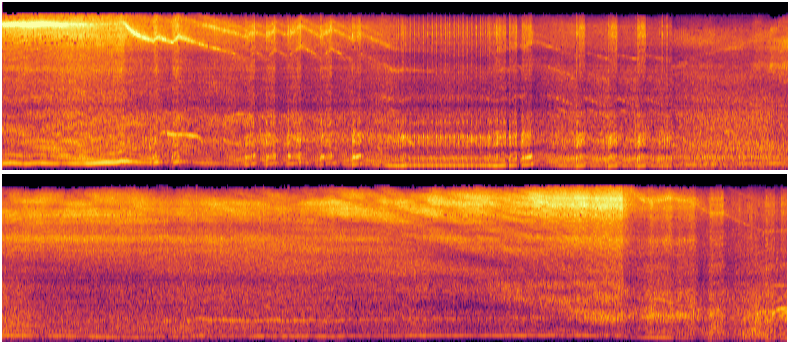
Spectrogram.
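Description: Diesel farm tractor engine running at high revs under heavy load while pulling a weight-transfer sled, its pitch climbing, then dropping and recovering through the first dozen seconds before settling to a steady drone. The drone shifts down again near the end.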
